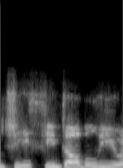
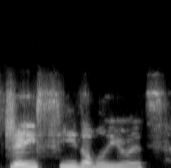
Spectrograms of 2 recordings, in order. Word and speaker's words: JCW: god, you were on GCW, and I was like, no, it's JCW, it's a J, not a G.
